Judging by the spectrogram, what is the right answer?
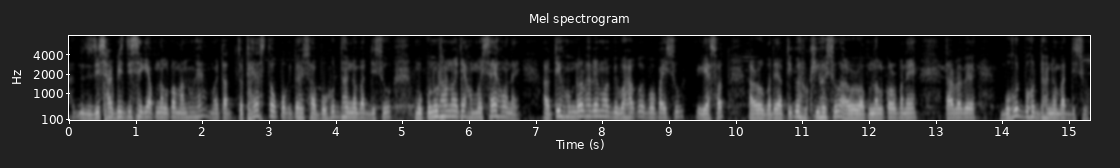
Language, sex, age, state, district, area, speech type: Assamese, male, 30-45, Assam, Golaghat, urban, spontaneous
